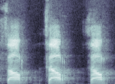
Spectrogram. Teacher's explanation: ra yang sukun di ujung, dia dibaca tebal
